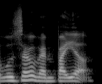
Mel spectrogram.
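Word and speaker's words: Rosario + Vampire: So only the top is cast offable not the bottom and this anime Rosario plus vampire or roar vampire the plus is silent.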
